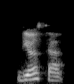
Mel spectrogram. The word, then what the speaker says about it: diosa: But top of my list was to ask you what diosa is, and am I even pronouncing it right? – Yeah, diosa.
